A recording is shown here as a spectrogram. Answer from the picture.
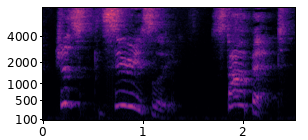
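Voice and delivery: furious plea to stop; angry outburst. Real, not acted. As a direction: snap it at her. Ranting at the annoying moviegoer.

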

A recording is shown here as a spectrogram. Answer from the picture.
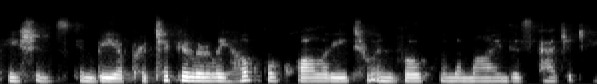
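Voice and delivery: soft, calm meditation voice with long pauses; guided meditation. Real, not acted. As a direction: gently guide them into stillness, leaving space between phrases.

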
